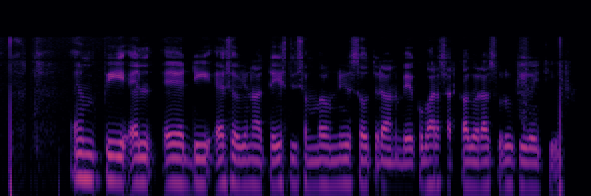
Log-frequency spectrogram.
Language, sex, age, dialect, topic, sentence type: Hindi, male, 18-24, Awadhi Bundeli, banking, statement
